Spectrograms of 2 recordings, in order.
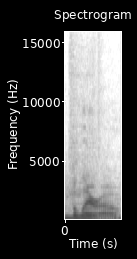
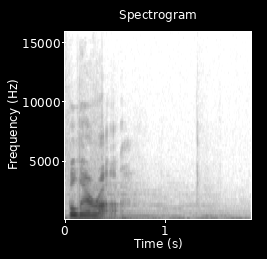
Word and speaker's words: Bolera: That was Bolero. No, it's Bolera. Oh. Yeah, it's Bolera. A.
